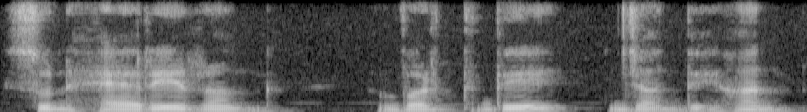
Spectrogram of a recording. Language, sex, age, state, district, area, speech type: Punjabi, male, 18-30, Punjab, Kapurthala, urban, spontaneous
